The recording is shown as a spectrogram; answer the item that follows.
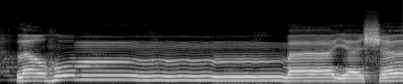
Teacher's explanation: Nah, kedepannya ada huruf mim lagi. Mim sukun bertemu dengan huruf mim, maka wajib ditahan dan didengungkan. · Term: idgham mimi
